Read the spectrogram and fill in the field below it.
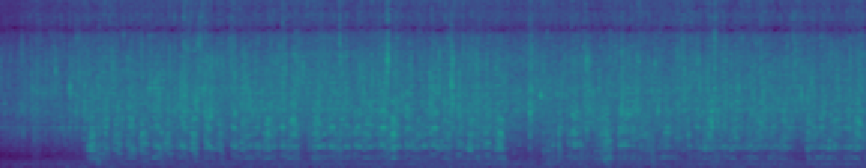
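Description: A larger whisk beating cheese sauce for lobster mac and cheese, a steady wet churning and clattering that runs continuously near the pan, with faint rhythmic strokes throughout.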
